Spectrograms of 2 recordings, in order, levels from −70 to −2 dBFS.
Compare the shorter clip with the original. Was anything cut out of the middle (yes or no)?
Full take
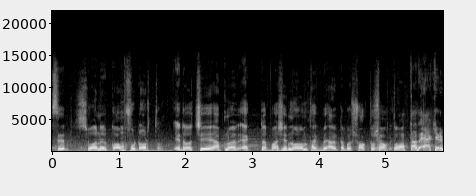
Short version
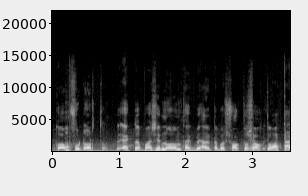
yes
